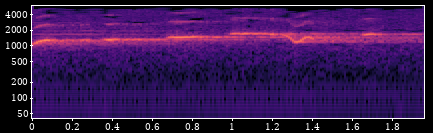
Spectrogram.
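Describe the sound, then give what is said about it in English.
A single clear whistled melody of the tune Yankee Doodle, coming from a window, moving between a few sustained notes and a quick slide, steady, with a faint low hum underneath and no talking. “Somebody's whistling. It's Yankee Doodle.”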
